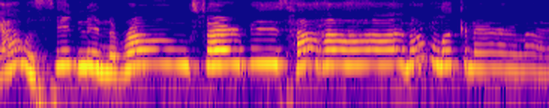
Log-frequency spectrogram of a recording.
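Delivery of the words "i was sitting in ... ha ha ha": put-on mock-joking tone, much higher-pitched. Retelling how a woman said something jokingly: mock-joking tone. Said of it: "when she said it jokingly".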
